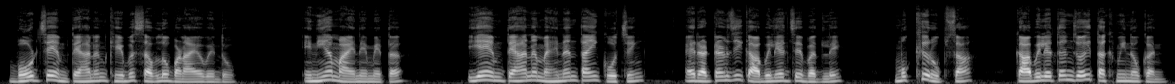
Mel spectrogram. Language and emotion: Sindhi, neutral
